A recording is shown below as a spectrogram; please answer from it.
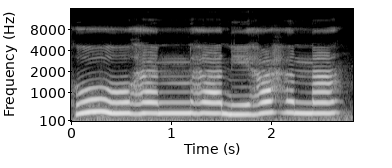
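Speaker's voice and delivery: drawn-out recitation drill; swung, held syllables. Shown as a demonstration. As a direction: stretch the vowels and hold the nasals. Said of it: "ayu ayun mana tahan".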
